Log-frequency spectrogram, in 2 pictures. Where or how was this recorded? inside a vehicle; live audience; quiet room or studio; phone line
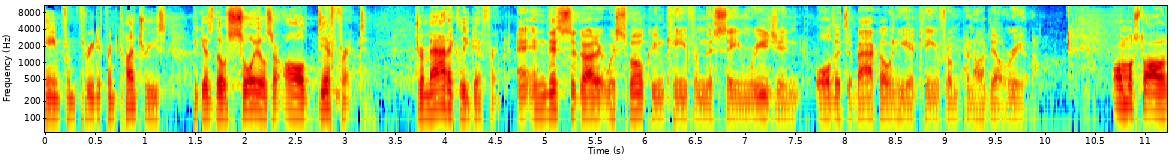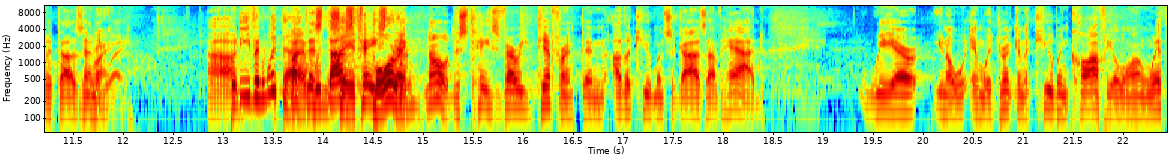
live audience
